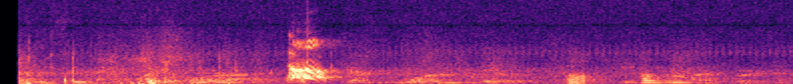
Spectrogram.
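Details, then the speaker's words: Baby girl with hiccups while falling asleep: soft infant vocal sounds with a single sharp, abrupt hiccup mid-clip. "falling asleep with the little hiccup. She is out."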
